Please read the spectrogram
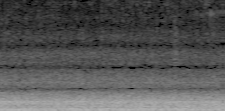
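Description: Steady motor-vehicle noise: a low, even engine hum under a hiss, unchanging throughout.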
